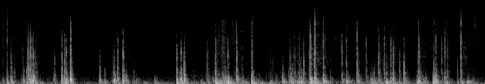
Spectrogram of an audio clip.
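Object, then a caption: Foil-lined plastic wrapper. An opened purple Cadbury Dairy Milk wrapper of thin, foil-lined metallized plastic is tapped and scratched with long nails. It makes a quick run of dull, low taps and soft crinkly scratches with faint bright edges. Each sound dies away almost at once.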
